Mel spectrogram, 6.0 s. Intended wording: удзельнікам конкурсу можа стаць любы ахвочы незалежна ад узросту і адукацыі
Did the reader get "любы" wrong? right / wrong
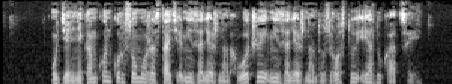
wrong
